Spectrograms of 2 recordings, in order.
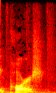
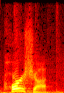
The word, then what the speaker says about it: Porsche: You know, I used to say Porsche. Now I say Porsche because that is how Ferdinand said it.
